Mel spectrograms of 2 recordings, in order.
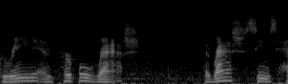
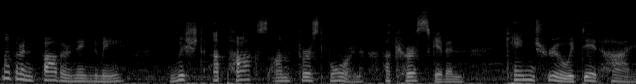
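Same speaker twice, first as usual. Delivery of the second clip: put-on little-girl voice, higher; 3 semitones higher than usual. A character named Pox introduces himself and explains his name: high little-girl voice. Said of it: "high-pitched voice that sounds more suited to a girl of ten years".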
